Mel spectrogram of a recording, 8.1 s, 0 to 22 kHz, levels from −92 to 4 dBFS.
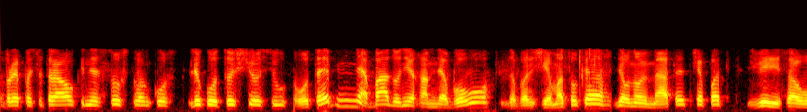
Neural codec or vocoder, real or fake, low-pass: none; real; 3.6 kHz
